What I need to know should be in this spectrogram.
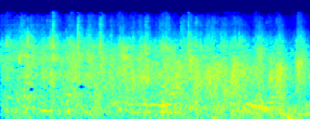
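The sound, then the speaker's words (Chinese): Audience applause for the accompanying band at a Beijing traditional opera and ballad-singing show, a dense, steady clapping that holds at an even loudness throughout. “建议我们把最热烈的掌声献给他们。”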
